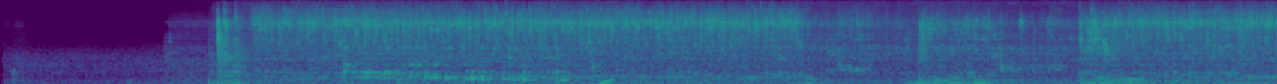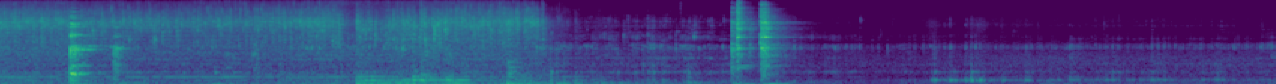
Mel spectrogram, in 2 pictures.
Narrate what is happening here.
I turned on the kitchen tap and let water run. While the water was running I washed some cutlery and dishes in the sink. The running water and dish sounds happened at the same time.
